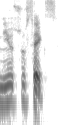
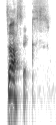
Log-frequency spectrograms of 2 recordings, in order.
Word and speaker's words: Sussex: conducting new jersey and new sex is that how you pro pronounce the sushi or sussex sussex it sounds like an english town or something yeah yeah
